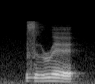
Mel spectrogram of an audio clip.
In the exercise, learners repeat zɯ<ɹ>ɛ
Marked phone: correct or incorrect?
correct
